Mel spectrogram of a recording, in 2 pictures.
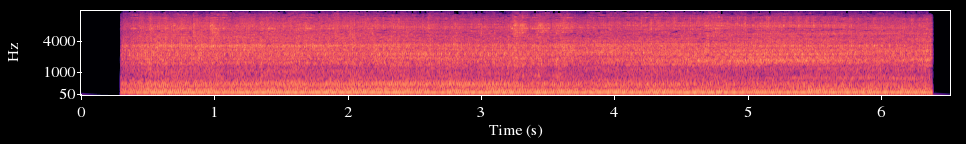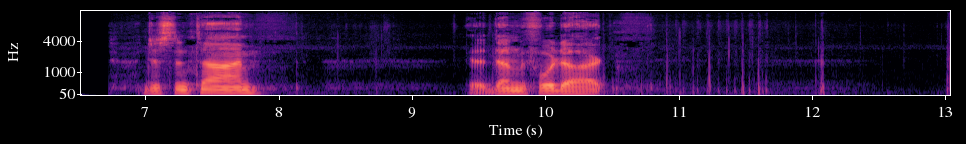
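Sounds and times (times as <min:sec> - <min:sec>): tiller engine humming: 0:00.3 - 0:06.4.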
